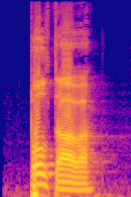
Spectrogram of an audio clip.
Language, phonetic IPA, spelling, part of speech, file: Ukrainian, [pɔɫˈtaʋɐ], Полтава, proper noun, Uk-Полтава.ogg
- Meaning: Poltava (a city in Ukraine)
